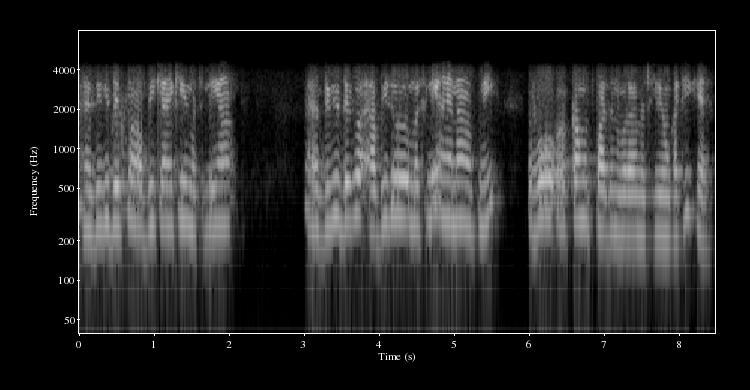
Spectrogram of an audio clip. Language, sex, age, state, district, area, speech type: Hindi, female, 45-60, Madhya Pradesh, Balaghat, rural, conversation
